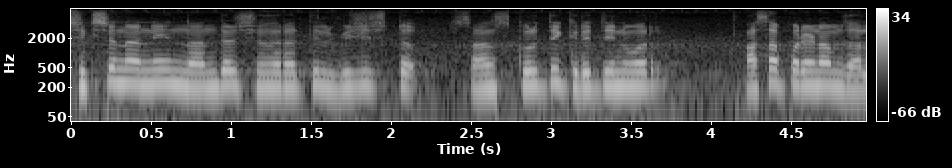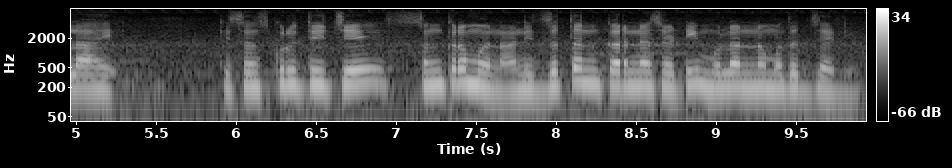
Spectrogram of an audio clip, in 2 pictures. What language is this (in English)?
Marathi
